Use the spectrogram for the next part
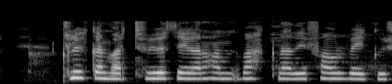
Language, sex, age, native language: Icelandic, female, 11, Icelandic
